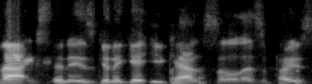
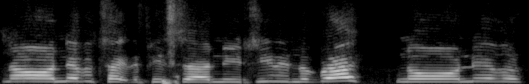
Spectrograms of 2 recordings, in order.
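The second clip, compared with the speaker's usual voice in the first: high-pitched mock Kiwi protest; hammed-up high New Zealand voice; New Zealand accent; 9 semitones higher than usual. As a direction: plead innocence in a squeaky Kiwi accent. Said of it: "can you do the New Zealand accent?".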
